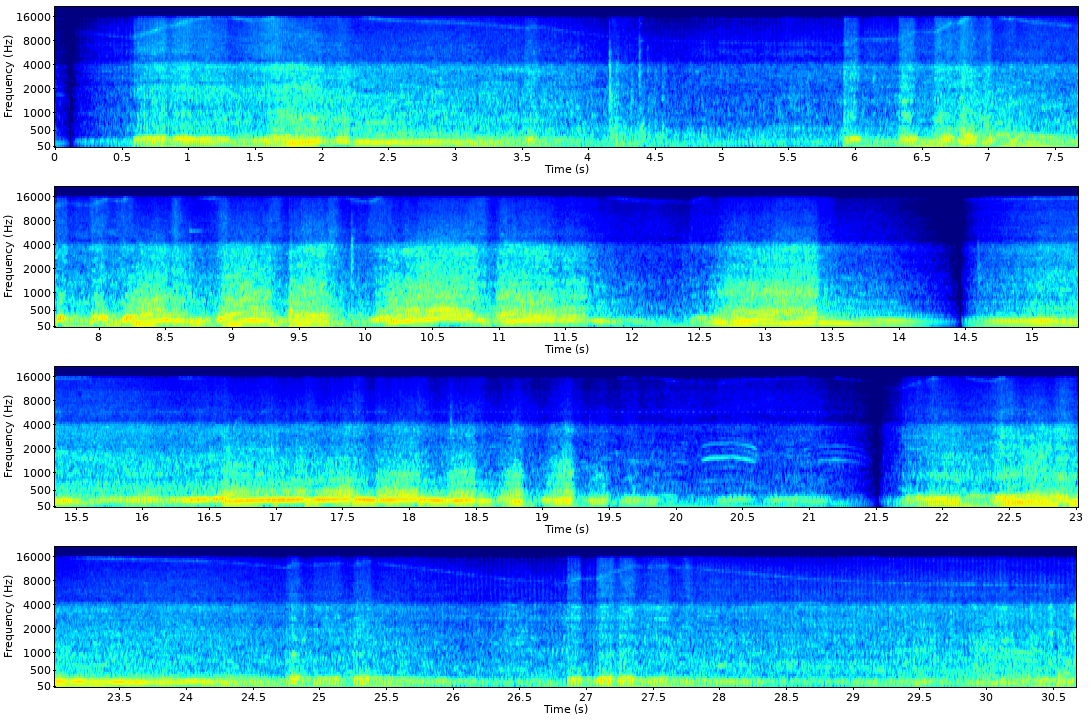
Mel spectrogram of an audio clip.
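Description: Off-road trial buggy's engine revved hard in repeated bursts, each rising and falling in pitch, under load as the buggy claws through a dirt trench. The sound breaks off abruptly twice and resumes.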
